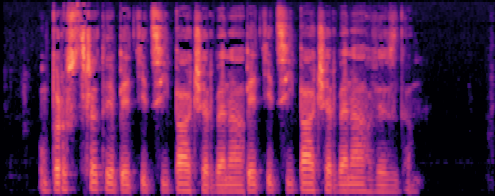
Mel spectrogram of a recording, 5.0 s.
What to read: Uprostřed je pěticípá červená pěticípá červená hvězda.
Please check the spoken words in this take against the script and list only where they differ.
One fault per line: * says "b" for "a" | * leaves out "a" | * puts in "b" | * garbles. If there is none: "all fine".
all fine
